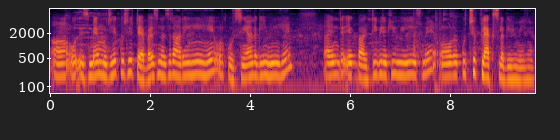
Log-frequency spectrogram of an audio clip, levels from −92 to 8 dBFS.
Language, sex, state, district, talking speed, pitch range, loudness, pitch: Hindi, female, Uttar Pradesh, Jyotiba Phule Nagar, 180 wpm, 180-200 Hz, -19 LUFS, 190 Hz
